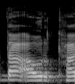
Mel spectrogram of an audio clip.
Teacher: ता और था जो है ये दंत व्यंजन है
